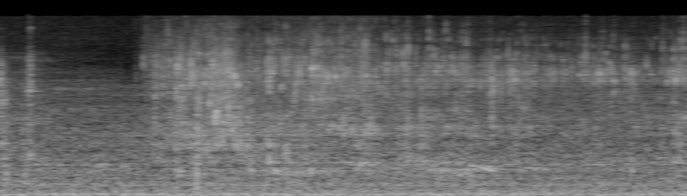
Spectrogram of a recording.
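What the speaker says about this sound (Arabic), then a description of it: "وغنديروا الماء" Water pours steadily onto cut lemons in a blender jar for lemon and cucumber juice, a continuous splashing trickle that stays moderately loud and close throughout, with no talk.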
